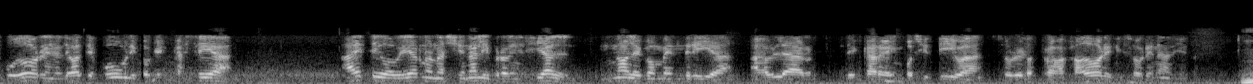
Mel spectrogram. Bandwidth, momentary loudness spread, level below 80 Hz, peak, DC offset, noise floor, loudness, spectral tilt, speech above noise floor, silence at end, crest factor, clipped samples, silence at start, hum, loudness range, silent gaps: 5.8 kHz; 10 LU; -42 dBFS; -2 dBFS; under 0.1%; -37 dBFS; -18 LUFS; -10 dB/octave; 19 dB; 0 s; 16 dB; under 0.1%; 0 s; none; 2 LU; none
